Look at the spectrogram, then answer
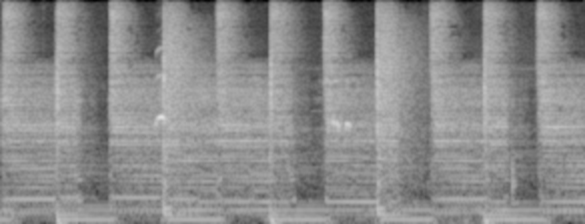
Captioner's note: whistles; upbeat metal music continues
